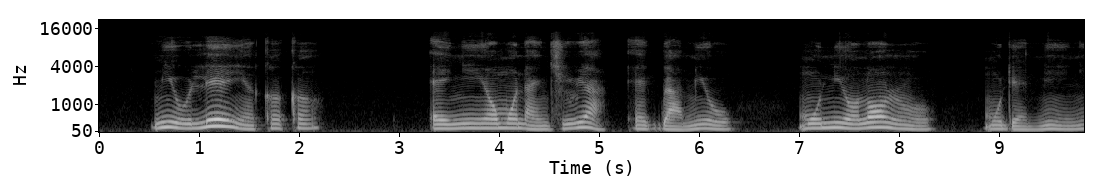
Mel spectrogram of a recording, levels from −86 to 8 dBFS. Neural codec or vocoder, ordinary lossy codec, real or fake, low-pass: none; none; real; 14.4 kHz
